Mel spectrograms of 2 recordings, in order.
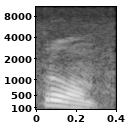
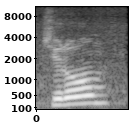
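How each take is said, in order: First: It begins with a 'k' sound, the h silent. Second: It begins with a 'ch' sound and a vowel. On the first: The speaker calls it right. "इसे हम पढ़ते हैं क्रोम" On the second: The speaker calls it wrong. "नहीं"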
